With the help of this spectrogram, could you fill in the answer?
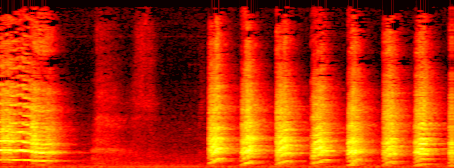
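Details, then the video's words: Household Triton cockatoo laughing with its owners over a comedy: a long grating screech, a short quiet gap, then a steady run of about eight evenly spaced hoarse 'ha' syllables. "Triton Cockatoo Julie- Funny Laughing Witch"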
